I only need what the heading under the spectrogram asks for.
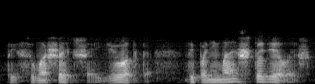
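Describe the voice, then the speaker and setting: A man's voice: lowish voice, animated, normal speed, husky. A man voicing a nervous small-time crook, urgent and edgy, in a tinny lo-fi recording. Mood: exasperated. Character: anxious small-time male crook, young. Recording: tinny phone-like lo-fi sound.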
